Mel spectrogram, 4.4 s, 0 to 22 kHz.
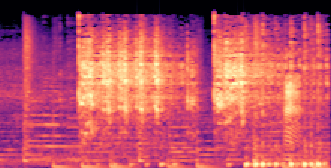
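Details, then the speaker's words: RXF 50 mini trail bike that wouldn't start due to a drained battery, jump-started from another battery: starter whirrs briefly, engine catches with uneven pops and settles into a rising, lumpy idle; clean start. "nyala nah ini kalau sudah nyala seperti ini bikin kosan dulu jangan sampai mati gasnya ton tahan"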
